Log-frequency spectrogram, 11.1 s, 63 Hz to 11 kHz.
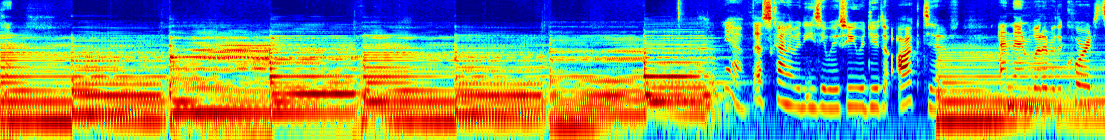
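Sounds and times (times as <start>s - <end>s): hymn-style piano chords: 0.0s - 7.7s, 9.3s - 11.0s.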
